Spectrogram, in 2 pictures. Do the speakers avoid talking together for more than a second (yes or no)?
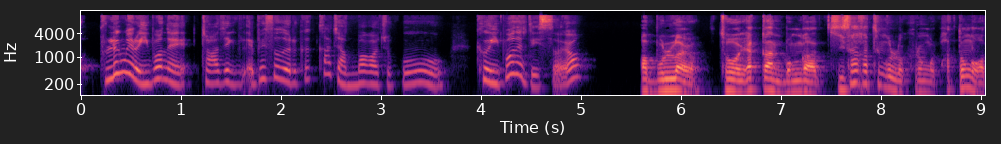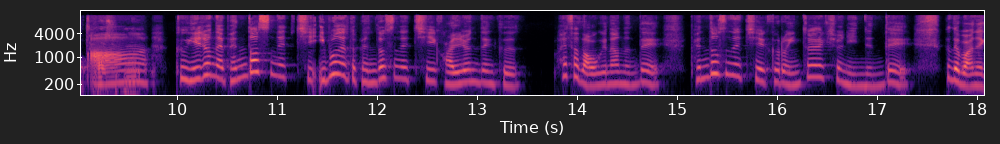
yes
